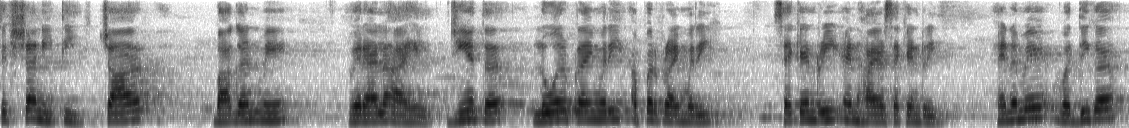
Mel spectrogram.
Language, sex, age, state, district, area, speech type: Sindhi, male, 18-30, Maharashtra, Thane, urban, spontaneous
